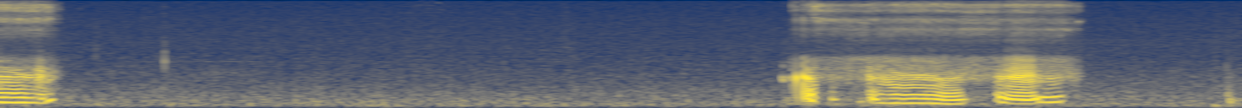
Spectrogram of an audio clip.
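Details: A soundly sleeping Chihuahua snores as loud as a human: one short snore at the start, then a long pulsing, stuttering snore after a pause of nearly four seconds.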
